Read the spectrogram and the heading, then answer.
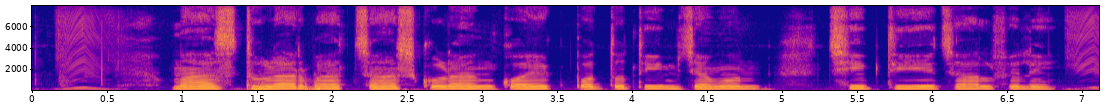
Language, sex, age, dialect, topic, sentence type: Bengali, female, <18, Rajbangshi, agriculture, statement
